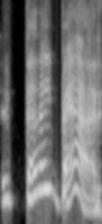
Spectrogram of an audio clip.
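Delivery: high, loud, impressed dad voice.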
